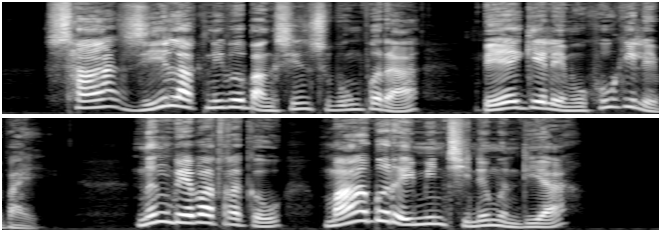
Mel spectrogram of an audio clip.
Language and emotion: Bodo, surprised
